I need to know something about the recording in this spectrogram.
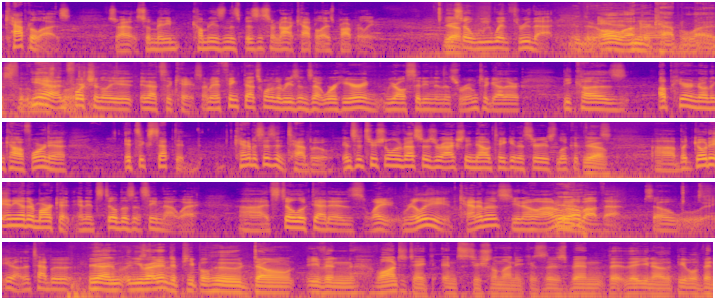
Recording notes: Live from New West Summit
